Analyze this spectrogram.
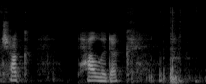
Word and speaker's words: Chuck Palahniuk: So I got Kurt Vonnegut, Murakami, Evelyn Waugh, George Saunders, and Chuck Palahniuk.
